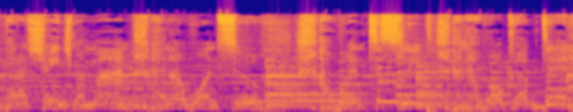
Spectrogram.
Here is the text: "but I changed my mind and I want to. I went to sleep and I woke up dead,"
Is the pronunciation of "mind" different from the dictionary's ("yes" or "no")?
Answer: no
